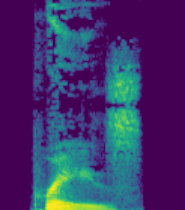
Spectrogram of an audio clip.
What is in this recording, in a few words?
"praise", voice, spelling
